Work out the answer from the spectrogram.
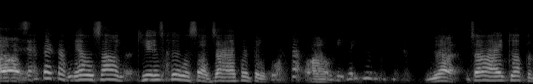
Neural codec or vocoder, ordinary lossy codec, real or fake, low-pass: codec, 16 kHz, 0.5 kbps, FreqCodec, smaller model; none; fake; none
